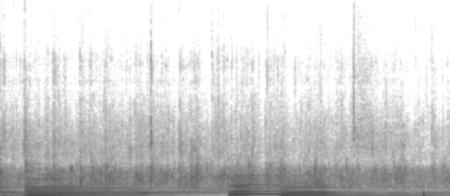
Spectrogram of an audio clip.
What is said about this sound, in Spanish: Dale un fuerte aplauso al Señor en esta hora.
